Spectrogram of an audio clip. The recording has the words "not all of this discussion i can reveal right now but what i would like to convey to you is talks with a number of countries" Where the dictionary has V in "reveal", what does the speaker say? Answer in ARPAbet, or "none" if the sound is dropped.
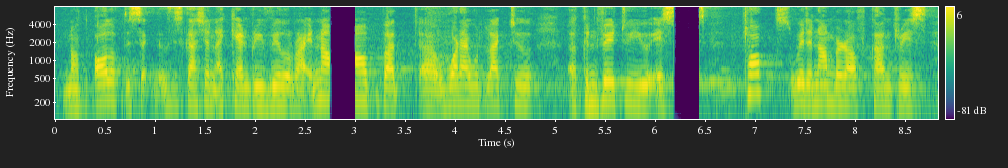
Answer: V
